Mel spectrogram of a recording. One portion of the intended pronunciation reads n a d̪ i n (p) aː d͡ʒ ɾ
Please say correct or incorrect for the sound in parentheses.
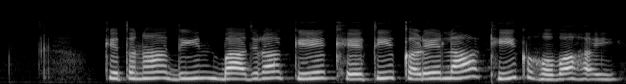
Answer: incorrect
